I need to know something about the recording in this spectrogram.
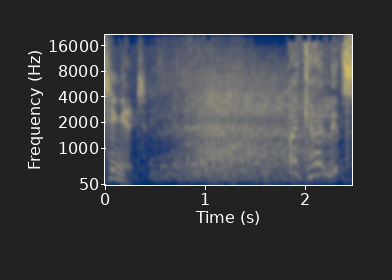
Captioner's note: laughter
